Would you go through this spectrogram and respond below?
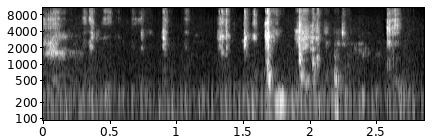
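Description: Scissors snip through paper while butterfly shapes are being cut out, giving quick, close, irregular crisp clicks and slices spaced by short pauses.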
